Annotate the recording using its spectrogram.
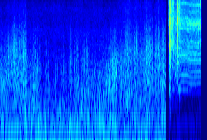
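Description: Riding noise from a moving motorcycle: wind rushing over the microphone with the engine running underneath. A little past three seconds in, it cuts off abruptly and a brief wavering electronic tone takes over.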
